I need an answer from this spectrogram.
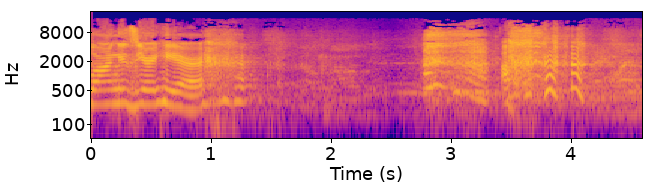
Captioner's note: laughing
